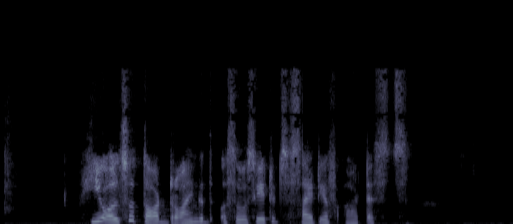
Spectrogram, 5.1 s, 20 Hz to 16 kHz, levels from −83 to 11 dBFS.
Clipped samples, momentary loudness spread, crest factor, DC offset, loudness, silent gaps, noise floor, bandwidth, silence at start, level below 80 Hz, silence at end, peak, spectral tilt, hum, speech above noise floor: under 0.1%; 12 LU; 22 dB; under 0.1%; -39 LUFS; none; -79 dBFS; 11.5 kHz; 0.05 s; -78 dBFS; 1.05 s; -20 dBFS; -2.5 dB/octave; none; 39 dB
